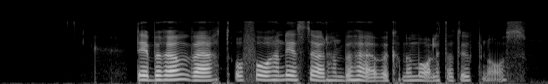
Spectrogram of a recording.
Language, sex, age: Swedish, female, 27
